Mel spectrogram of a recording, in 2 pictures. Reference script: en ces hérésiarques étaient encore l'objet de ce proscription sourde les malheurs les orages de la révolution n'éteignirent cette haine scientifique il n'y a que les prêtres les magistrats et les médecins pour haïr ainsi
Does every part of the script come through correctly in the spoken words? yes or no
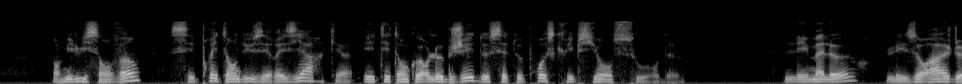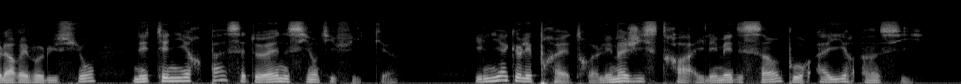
no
